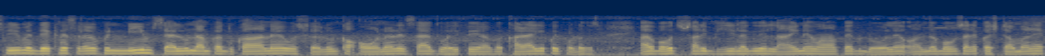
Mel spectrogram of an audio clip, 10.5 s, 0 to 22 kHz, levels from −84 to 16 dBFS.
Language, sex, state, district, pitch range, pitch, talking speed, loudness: Hindi, male, Bihar, Sitamarhi, 125-145 Hz, 135 Hz, 270 wpm, -18 LUFS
